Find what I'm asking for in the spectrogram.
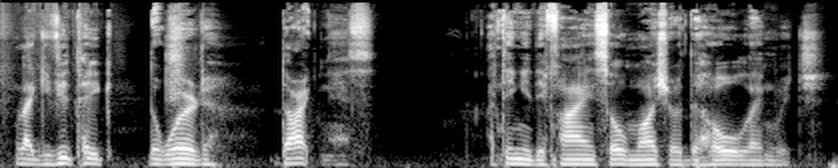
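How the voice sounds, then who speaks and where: A man with a non-native accent talks at a moderate pace and fairly low pitch, his intonation monotone and flat, with long, frequent pauses. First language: Spanish. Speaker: poet. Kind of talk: casual monologue; spoken word poetry reading. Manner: halting.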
